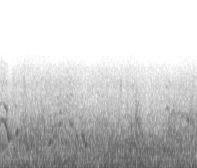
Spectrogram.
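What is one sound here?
A person slides down a water slide with rushing water.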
